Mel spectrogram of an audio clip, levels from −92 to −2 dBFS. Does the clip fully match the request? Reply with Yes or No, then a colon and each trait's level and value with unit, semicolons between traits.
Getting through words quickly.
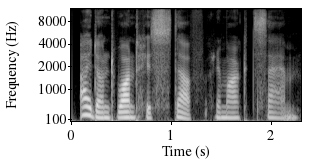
No: average, 180 wpm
